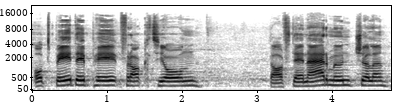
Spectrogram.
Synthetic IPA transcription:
ot̪b̥eːdeːpʰeːfɾɑkt͡sjoːn | d̥ɑːɾfd̪̥ɛnæːɾmɵnt͡ʃələ

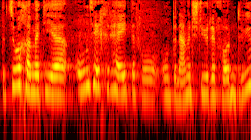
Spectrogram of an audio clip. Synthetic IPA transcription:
d̥ət͡suəχœmədiəʊnsɪχːəɾɦɛɪtəfoʊnt̪əɾnæmənsʃtyːɾːefɔɾmd̪ɾyː

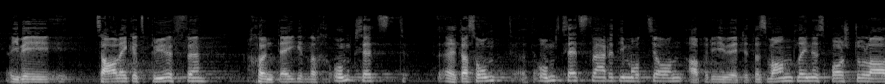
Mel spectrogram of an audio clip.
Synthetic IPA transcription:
ʔɪʋɪ | t͡sɑːleɡət͡spɾyəfə | χœnt̪ɛɪɡən̩t̪ləχʊmksɛt͡st | ɛd̥ɑsʊmʊmksɛt͡stvæːɾdəd̥̪imɔt͡sjoːnɑ̰b̥əɾɪʋɛːɾdəd̥ɑsʋɑnd̪ləɪnəspɔʃtulɑː

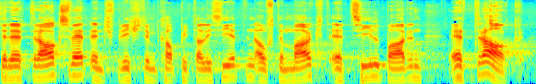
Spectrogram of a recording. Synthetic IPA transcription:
d̥eːɾɛɐtʁaːksveːɐtɛntʃpʁɪçtd̥eːmkʰapitʰaliziːɐtən̩aʊfd̥eːmːaɾktɛɐt͡siːlbaːɾən | ʔɛɐtʁaːk

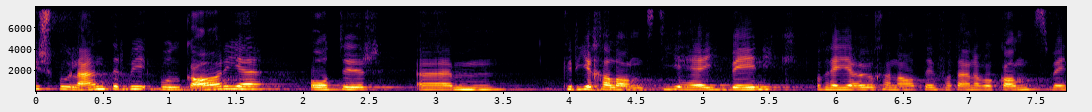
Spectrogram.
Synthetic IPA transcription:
iʃpɪllændəɾvibulɡɑːɾiə | ʔɔd̥əɾʔɛm | ɡ̥ɾiəχəlɑndd̥iəɦɛɪvɛːnɪɡ̥ɔd̥̪əɾhɛɪøːχənɑːtæɪlfɔdɛnəʋoɡ̥ɑnt͡sʋe

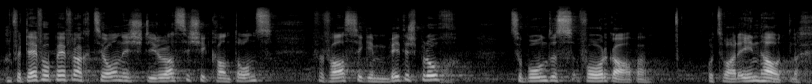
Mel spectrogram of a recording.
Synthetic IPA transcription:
fʏɾtefɔʊpeːfɾɑkt͡sjoːnɪʃd̥iɾɑsɪʃikʰɑntoːns | fɛɾfɑsɪɡɪmvɪd̪əʃpɾʊχ | t͡subʊndəsfoːɾɡɑ̰ːbə | ʊt͡svɑːɾɪnɦɑʊtlɪχ

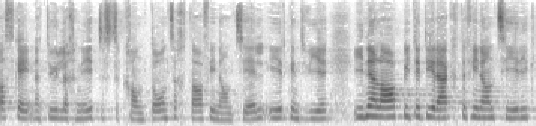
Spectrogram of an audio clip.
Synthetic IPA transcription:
ɑːsɡ̥ɛɪtnɑt̪yːɾləχnɪt̚d̥ɑsd̥əɾkʰɑnt̪oːnsɪχd̥ɑːfinɑnt͡sjɛlɪːɾɡ̥əntʋiə | inəlɑːp̚bidədiɾækχtəfinɑnt͡siəɾik

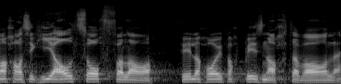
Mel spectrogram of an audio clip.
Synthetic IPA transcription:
ɑχɑsɪɡhiːɑlt͡sɔfəlɑː | fɪlɪχaɪfɑχb̥ɪsnɑχd̥əʋɑːlə̰

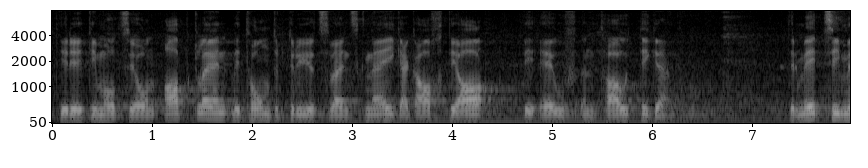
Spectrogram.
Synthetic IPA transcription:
d̥iɾɛt̪imɔt͡sjoːnɑpklɛːntmɪthʊnd̪ət̚d̥ɾyːət͡svʋænt͡sknɛjɡ̥æɡəɑχtjɑː | b̥ɪʔɛlfɛnthɑwtɪɡə | d̥əɾmɪtsim

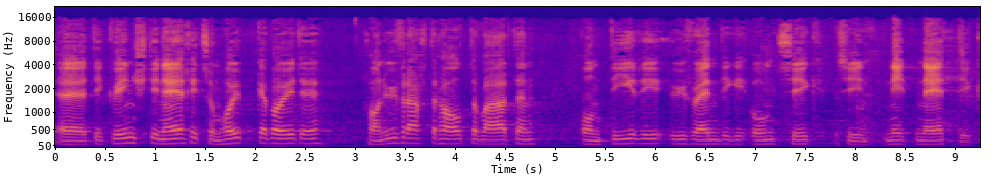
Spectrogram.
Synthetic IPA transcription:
ɛd̥ikvɪnʃtinɛːχit͡sʊmɦɔʏp̚tɡ̥ebɔʏde | kɑnuːfrɛχtɛɾhɑltəvɛɾd̥ən | ʊntd̥iːɾiyːfvɛndɪɡiʔʊmt͡syɡsinnɪdnɛːtɪk

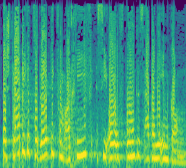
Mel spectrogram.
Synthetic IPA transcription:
b̥ɛʃtɾɛbɪɡət͡sʊɾlɛtɪkfɔmɑɾχiːfsiʔoʊufb̥ʊndəsæbənəɪmɡ̥ɑŋ

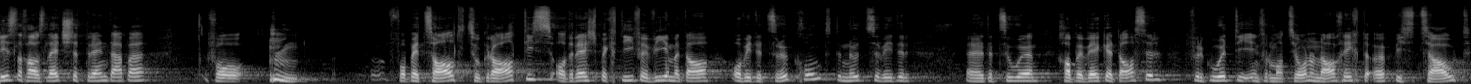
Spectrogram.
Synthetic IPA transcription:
ʃliːəsləχɑlslɛt͡stət̪ɾɛndæbə | fo | fɔbɛt͡sɑːltt͡sʊɡɾɑːtisɔdərːɛʃpɛkχtiːfəviəmədɑːovɪdəɾt͡sɾʏkχʊntd̥əɾnʉt͡səɾvɪdəɾ | ɛdət͡suːəχɑbevɛɡədɑsəɾfʏɾɡuətiɪnfɔɾmɑt͡sjoːnənnɑːχɾɪχtəʔœpːist͡sɑlt

